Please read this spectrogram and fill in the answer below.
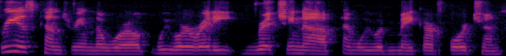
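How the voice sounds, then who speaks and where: A woman's medium-pitched voice with a Cuban American accent. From US, Cuban-German family. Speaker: former government commissioner, religious freedom advocate. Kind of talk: podcast interview.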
